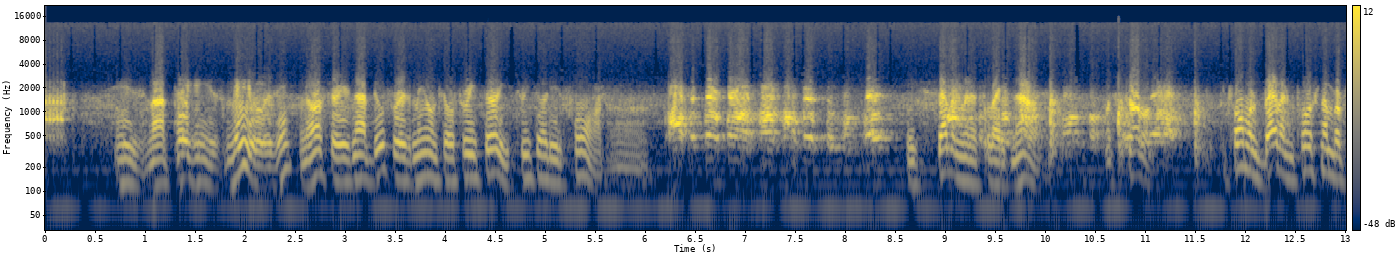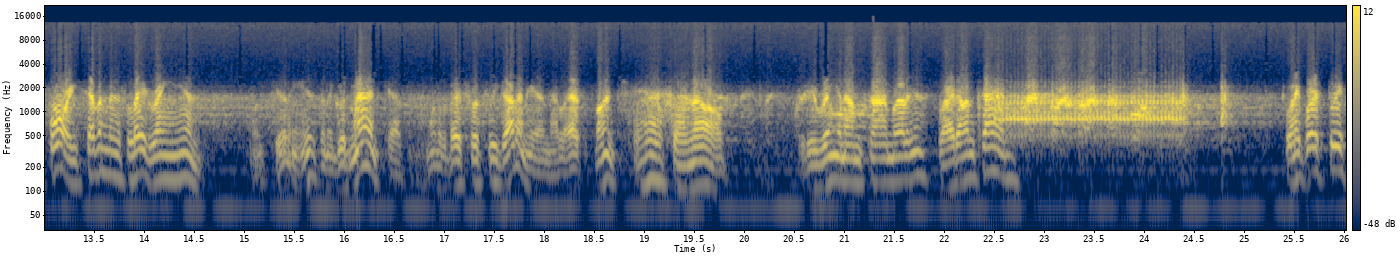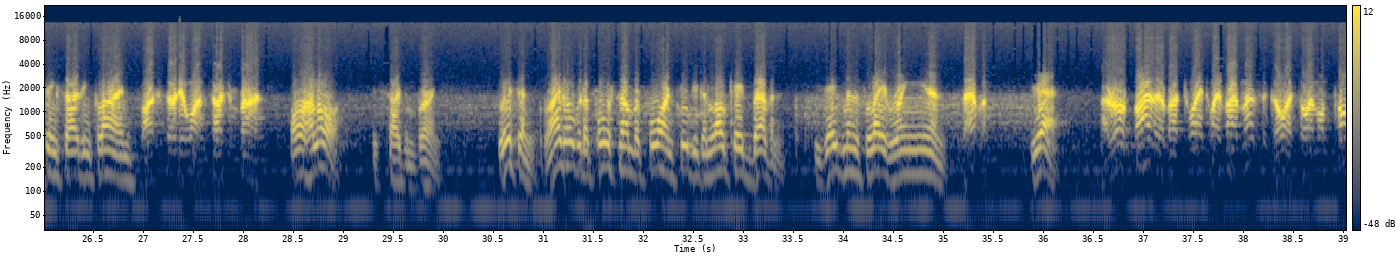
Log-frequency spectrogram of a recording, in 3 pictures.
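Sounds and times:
telephone ringing: 0.0s - 0.4s
person speaking on old radio: 0.7s - 24.0s, 25.4s - 30.0s, 30.6s - 39.0s.

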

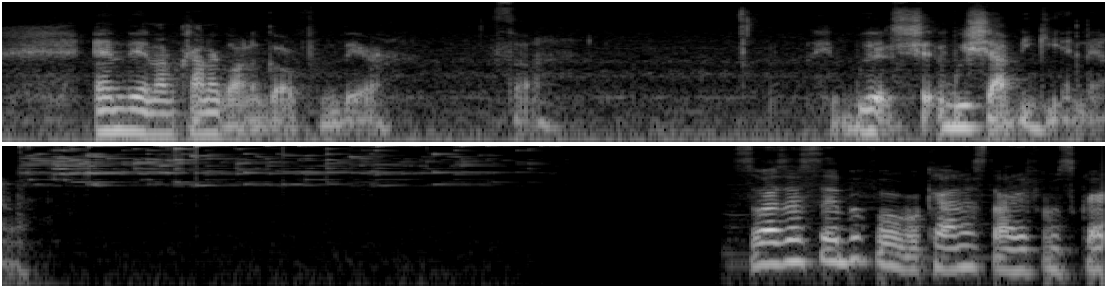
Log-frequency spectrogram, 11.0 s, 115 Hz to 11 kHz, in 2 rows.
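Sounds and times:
shimmering bell-like chime: 5.6s - 8.4s.

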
